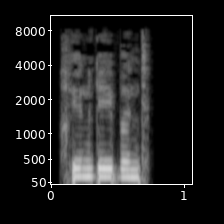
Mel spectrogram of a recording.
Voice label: "hingebend", German; adjectives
